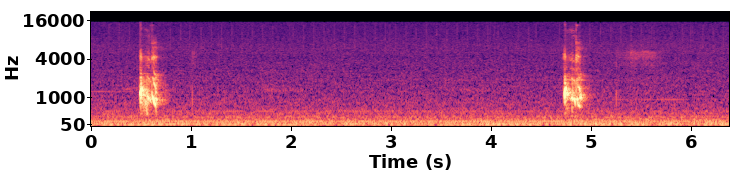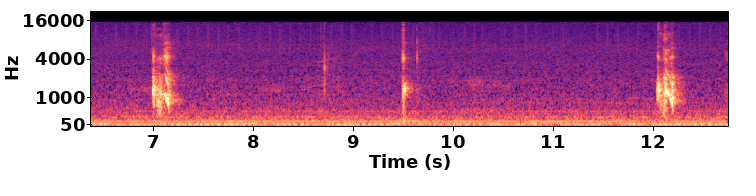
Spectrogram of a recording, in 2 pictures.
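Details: One-week-old baby with five sharp, squeaky hiccups at irregular intervals over about 13 seconds, against quiet room noise; ordinary hiccups.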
